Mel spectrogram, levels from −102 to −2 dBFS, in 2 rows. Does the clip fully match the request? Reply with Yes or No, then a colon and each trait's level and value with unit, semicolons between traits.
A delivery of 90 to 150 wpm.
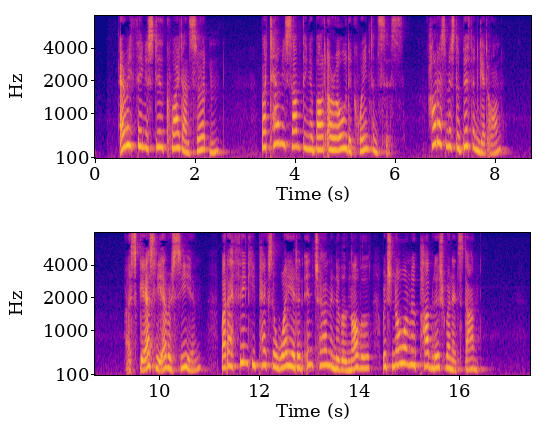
Yes: average, 145 wpm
